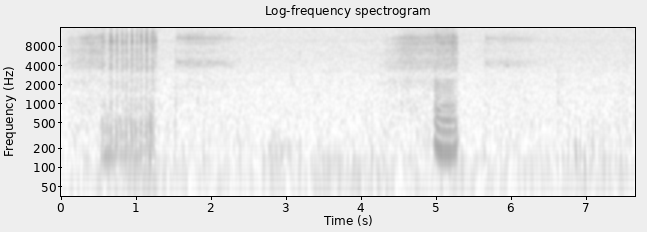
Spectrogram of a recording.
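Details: Pug snoring: two rough, rattling inhaled snores, the second a short, sharply rising snort, each followed by a soft breathy exhale, with faint clicks between.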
